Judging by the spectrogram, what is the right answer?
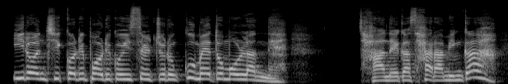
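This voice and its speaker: A woman's voice: mid-range voice, fairly bright tone, close to an everyday voice. A woman voicing a furious elderly grandmother who scolds her son-in-law bluntly. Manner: scolding, blunt old-fashioned speech.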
